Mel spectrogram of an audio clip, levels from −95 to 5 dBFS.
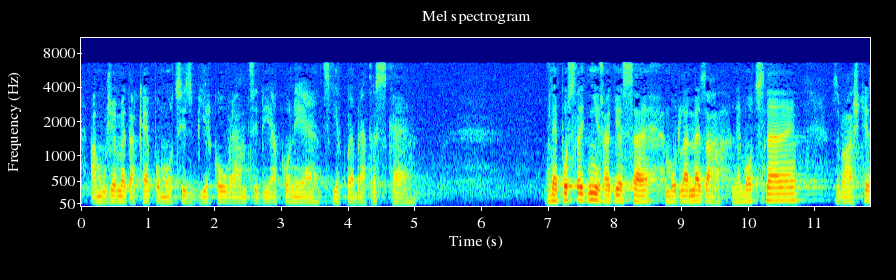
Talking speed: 90 wpm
